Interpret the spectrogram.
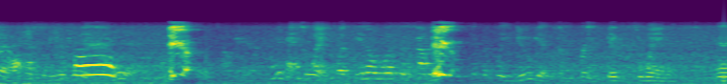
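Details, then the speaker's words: Adult mother with hiccups: two sharp, abrupt hiccup sounds breaking into household talk, while her baby laughs at them. "it's not funny that I got the hiccup I'm suffering"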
